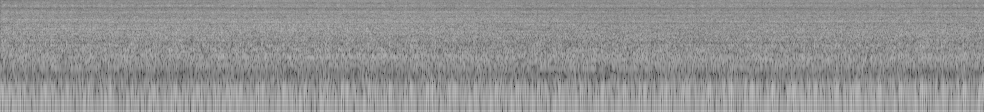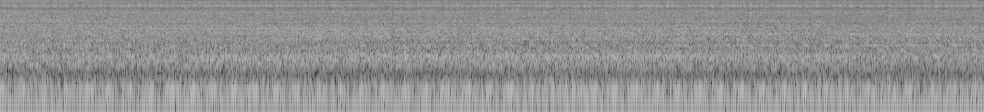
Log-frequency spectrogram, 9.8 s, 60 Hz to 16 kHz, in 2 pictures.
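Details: 1947 Ford street rod V8 idling after the intake manifold and distributor were reinstalled and a leaking water pump gasket was replaced; smooth, even low burble at about three pulses a second with no ticking or missing. A healthy idle.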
